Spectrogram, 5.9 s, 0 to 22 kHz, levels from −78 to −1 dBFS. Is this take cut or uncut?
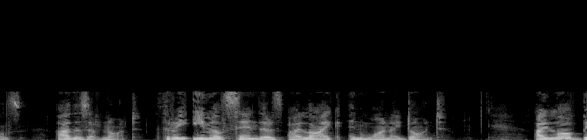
cut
